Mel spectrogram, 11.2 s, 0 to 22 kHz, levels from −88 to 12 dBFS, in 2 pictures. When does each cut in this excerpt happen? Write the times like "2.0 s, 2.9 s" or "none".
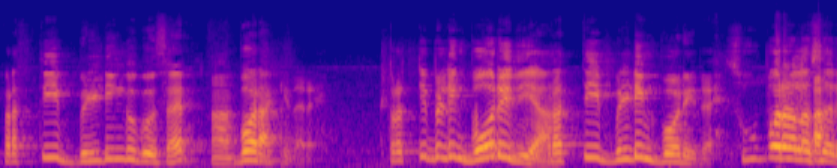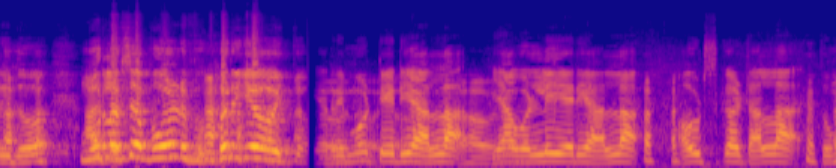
7.6 s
